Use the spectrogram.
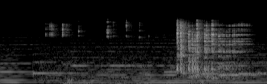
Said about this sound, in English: Oh, that is a 14. Nice. So... I love these dice. This is my grandpa's die.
